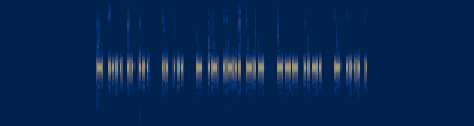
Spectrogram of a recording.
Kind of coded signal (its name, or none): Morse code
